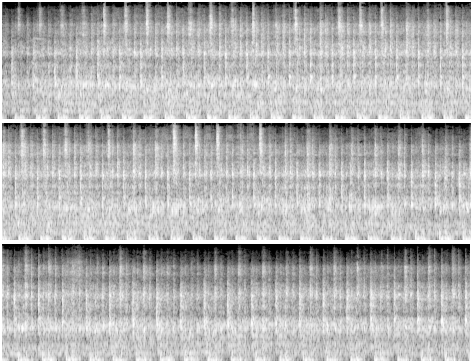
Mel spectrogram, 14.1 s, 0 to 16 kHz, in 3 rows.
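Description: A vintage tractor engine, a John Deere G or Oliver 1365, idles steadily up close with an even, loud, rapid firing rhythm that holds throughout, with no voices.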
